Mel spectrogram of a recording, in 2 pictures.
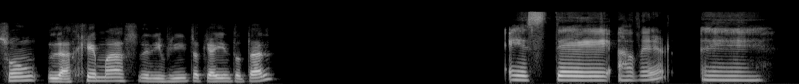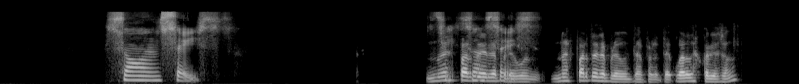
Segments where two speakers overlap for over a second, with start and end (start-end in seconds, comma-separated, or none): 12.2-13.4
